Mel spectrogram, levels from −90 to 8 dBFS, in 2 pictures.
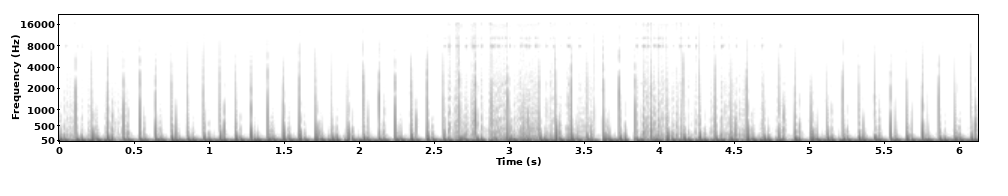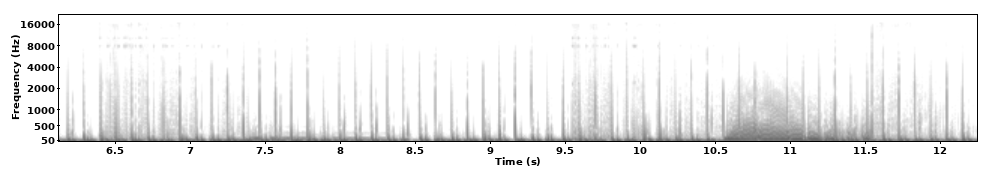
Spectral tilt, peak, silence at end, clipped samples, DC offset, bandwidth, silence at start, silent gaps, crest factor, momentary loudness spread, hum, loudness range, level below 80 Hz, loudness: -7.5 dB/octave; -32 dBFS; 0 s; under 0.1%; under 0.1%; 8.4 kHz; 0 s; none; 6 dB; 9 LU; none; 5 LU; -42 dBFS; -47 LUFS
